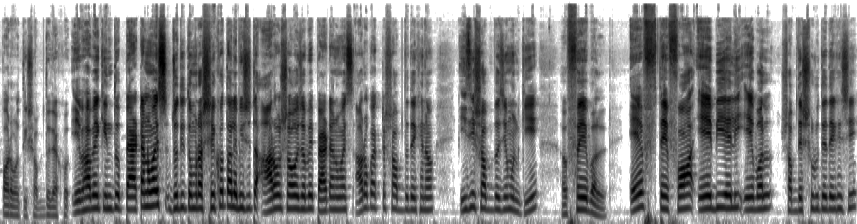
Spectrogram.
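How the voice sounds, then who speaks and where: A man's voice: sits high, animated, fairly quick, clear, resonant tone. A man teaching English spelling patterns, patiently spelling out letters and repeating each word. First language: Bengali. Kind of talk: spelling lesson.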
